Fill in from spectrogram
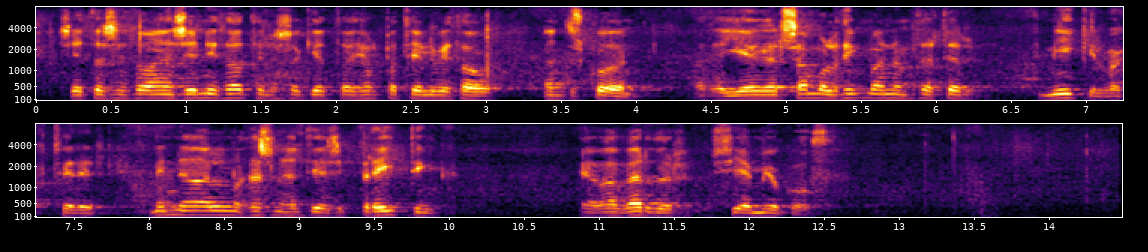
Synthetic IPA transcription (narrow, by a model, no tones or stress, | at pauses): sɛːt̪asɪθawajðɪnsɪnːiθaðt̪ʰɪlθɛsaðcɛːt̪açɔlpat̪ʰɪlvɪðθaw | ɛnt̪ʏ̥skɔːðʏn | aθiajɛɣɛɾ̥saːmːawlaθiŋkmanːʏmθɛr̥t̪ɛɾmɪːcɪlvajxt̪fɪɾɪɾ̥mɪnːɪðaːlanɔɣθɛsːanhɛlt̪ɪθɛsːɪpɾeːjt̪iŋk | ɛvavɛɾðʏɾ̥sɛmjœːkoːwθ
